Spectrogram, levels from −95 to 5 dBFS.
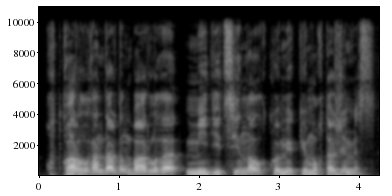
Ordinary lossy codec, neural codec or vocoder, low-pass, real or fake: none; none; 9.9 kHz; real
